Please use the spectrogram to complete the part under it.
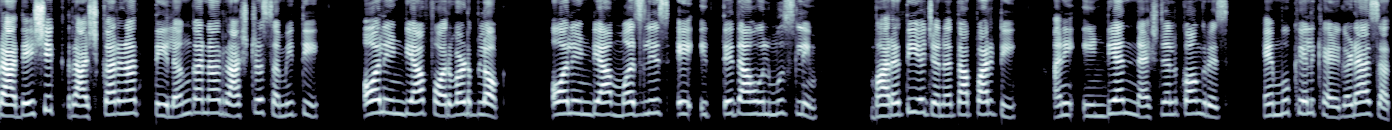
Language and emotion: Goan Konkani, neutral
